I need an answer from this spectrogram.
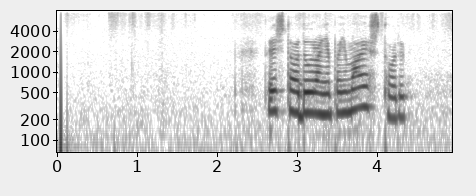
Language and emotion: Russian, neutral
